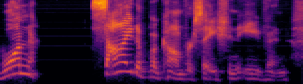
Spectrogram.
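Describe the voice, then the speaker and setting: His pitch swinging very widely, a man speaks. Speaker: stand-up comedian. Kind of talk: stand-up comedy set.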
